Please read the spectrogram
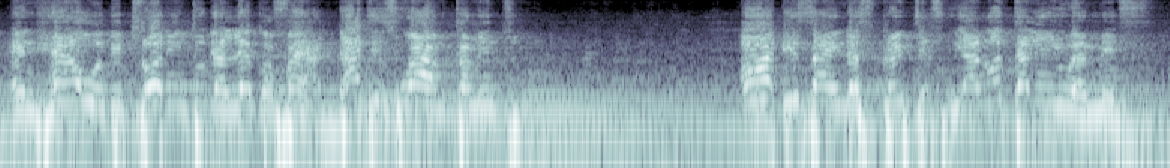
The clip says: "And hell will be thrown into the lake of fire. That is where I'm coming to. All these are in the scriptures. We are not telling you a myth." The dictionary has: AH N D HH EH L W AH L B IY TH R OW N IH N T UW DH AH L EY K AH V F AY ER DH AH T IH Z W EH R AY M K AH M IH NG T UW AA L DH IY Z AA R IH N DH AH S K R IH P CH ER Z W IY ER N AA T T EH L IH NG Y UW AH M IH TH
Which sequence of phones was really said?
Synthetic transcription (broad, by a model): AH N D HH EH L W AH L B IY T R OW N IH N T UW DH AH L EY K AH V F AY ER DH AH T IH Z W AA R AY M K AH M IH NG T UW AA L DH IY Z AA R IH N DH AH S K R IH P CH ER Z W IY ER N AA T T EH L IH NG Y UW AH M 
